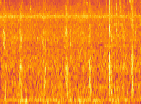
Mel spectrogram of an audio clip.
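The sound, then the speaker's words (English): Hooves of an Amish horse and buggy clip-clop past a roadside farm stand in Lancaster County, a steady, regular beat of hoof strikes over constant low background noise. “Every few minutes, a horse and buggy passes by.”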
